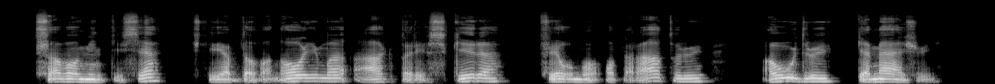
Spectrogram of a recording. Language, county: Lithuanian, Panevėžys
